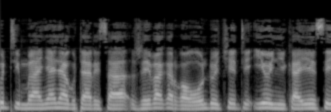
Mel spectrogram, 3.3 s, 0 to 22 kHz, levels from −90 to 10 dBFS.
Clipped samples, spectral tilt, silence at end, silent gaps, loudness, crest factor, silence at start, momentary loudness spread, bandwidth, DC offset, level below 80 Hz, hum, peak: under 0.1%; -4.5 dB/octave; 0 s; none; -23 LUFS; 14 dB; 0 s; 4 LU; 11.5 kHz; under 0.1%; -56 dBFS; none; -8 dBFS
